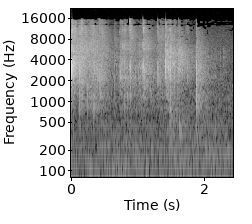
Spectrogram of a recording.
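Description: Foil-and-plastic wrapper of a snack-size Kit Kat crinkling and tearing as it is opened by hand: a run of sharp crackles, loudest right at the start.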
